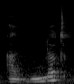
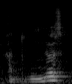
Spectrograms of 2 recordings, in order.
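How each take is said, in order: No difference in how they are said.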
